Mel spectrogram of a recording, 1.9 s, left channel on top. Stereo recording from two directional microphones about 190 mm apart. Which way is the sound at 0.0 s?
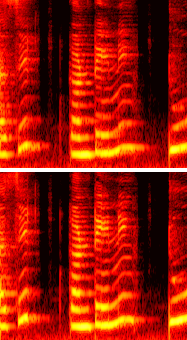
40° right (ahead or behind).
